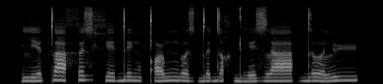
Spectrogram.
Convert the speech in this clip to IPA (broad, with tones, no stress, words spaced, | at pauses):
lʲɛ˩˧t̪a˥˧ hə˥zxe˧ d̪e˧˩ŋqʼu˩˧ ŋɤ˧˩zd̪ə˧də˧χ ɖʱe˩˧zla˧ | dɤ˧˩ ly˥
